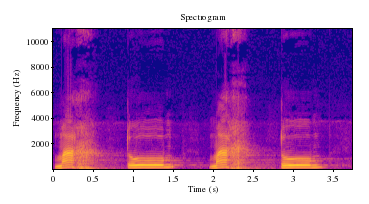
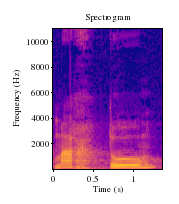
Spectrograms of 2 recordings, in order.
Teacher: Maka di sini kha sukun harus dikeluarkan nafas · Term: hams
